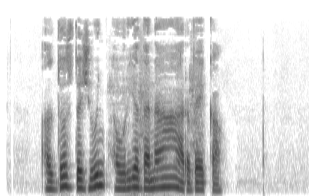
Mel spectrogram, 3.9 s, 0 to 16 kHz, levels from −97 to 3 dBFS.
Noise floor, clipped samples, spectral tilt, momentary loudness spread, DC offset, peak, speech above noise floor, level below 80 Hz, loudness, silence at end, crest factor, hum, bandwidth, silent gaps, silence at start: -70 dBFS; under 0.1%; -6 dB/octave; 10 LU; under 0.1%; -8 dBFS; 46 dB; -66 dBFS; -25 LUFS; 1.1 s; 18 dB; none; 11.5 kHz; none; 0.55 s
